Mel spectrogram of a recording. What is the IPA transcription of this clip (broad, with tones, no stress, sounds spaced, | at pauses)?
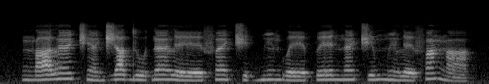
ŋ a˨˦ l ɛ̃˦ t͡ʃ ɛ̃˨ d͡ʒ a˧ d u˨ ɗ ɛ̃˧ l eː˨ f ɛ̃˧ t͡ʃ ɨ˨ ɡ͡b ĩ˧ ɡʷ eː˨ p eː˧ n ɛ̃˧ t͡ʃ ɨ˨˦ m ĩ˨ l e˨ f ã˦ ŋ ã˨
